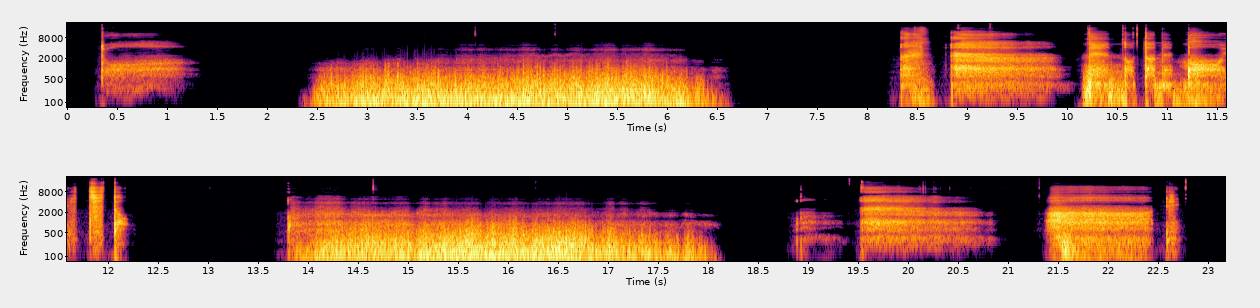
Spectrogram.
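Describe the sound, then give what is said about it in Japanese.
Breath blown into the ear after ASMR ear cleaning: two long, steady breathy blows, each lasting several seconds, with shorter bursts of breathy noise between and after them. “取りきれなかった耳かすも吐息で吹き飛ばして”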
